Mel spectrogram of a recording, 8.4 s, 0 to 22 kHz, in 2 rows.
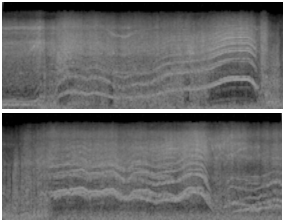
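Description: iFlight Nazgul 5 FPV quadcopter's brushless motors and propellers whining in flight, the pitch rising and falling with the throttle. The whine climbs steeply about three seconds in and drops off suddenly near four seconds, then again near seven seconds.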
